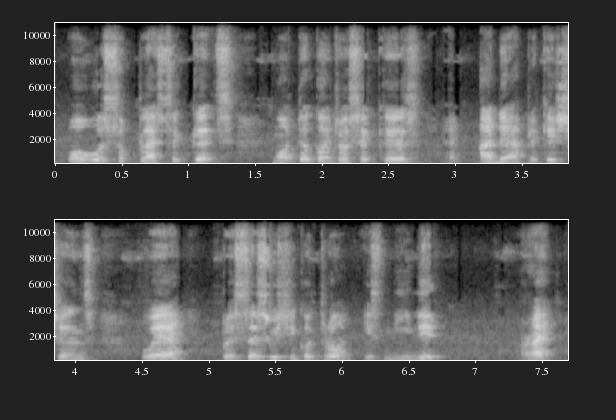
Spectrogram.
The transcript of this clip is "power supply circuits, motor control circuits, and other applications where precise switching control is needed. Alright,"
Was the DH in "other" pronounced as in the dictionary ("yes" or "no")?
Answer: no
